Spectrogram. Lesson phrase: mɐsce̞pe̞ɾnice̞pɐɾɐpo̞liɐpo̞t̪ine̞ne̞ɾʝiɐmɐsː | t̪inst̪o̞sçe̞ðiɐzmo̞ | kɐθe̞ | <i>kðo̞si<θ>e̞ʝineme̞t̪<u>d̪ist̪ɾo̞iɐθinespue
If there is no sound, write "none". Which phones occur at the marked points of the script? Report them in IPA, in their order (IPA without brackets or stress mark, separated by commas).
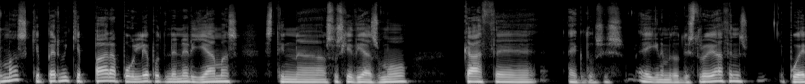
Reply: e, s, o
